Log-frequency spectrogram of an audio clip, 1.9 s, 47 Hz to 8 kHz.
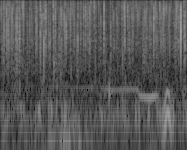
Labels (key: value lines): label: biophony, cascading saw
recorder: SoundTrap 600 or HydroMoth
